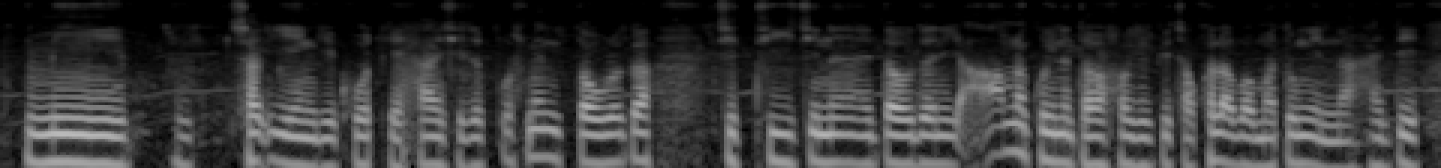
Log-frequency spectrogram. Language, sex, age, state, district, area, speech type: Manipuri, male, 18-30, Manipur, Tengnoupal, urban, spontaneous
